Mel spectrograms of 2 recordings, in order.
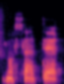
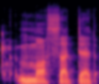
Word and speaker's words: Mossadegh: Mossadegh. – Mossadegh.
